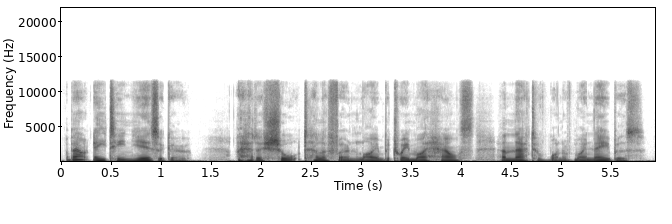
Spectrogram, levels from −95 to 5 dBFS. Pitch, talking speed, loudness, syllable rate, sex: 105 Hz, 200 wpm, -21 LUFS, 6.0 syllables/s, male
